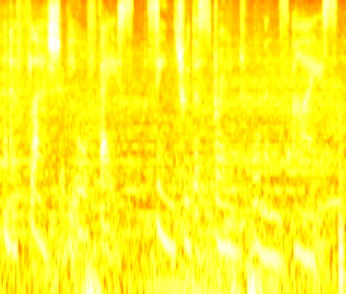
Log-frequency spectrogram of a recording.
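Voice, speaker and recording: A low, gravelly game narrator. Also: female voice, animated, exaggerated voice. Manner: measured, descriptive narration. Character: calm omniscient female game narrator. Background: loud game music.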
